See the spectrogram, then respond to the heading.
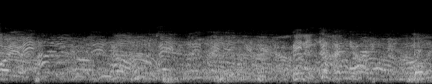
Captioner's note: angry shouting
